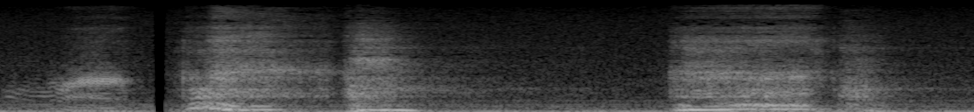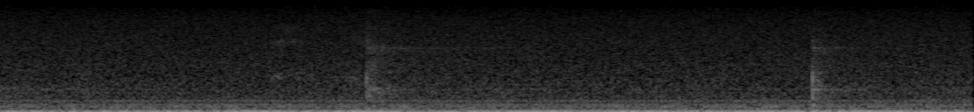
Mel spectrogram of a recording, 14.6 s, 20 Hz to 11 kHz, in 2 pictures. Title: 🐽 本日のイビキ / Snoring Sleep Sound 2025/04/22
